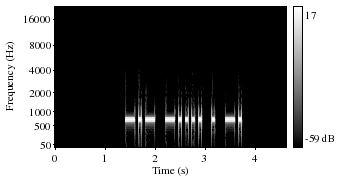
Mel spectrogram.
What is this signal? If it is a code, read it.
Morse code, heard as a keyed tone, about 19 wpm, 700 Hz. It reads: K6EN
